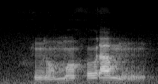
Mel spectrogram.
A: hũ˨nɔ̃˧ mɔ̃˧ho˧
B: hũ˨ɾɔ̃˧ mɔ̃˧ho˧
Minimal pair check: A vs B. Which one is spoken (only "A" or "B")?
B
